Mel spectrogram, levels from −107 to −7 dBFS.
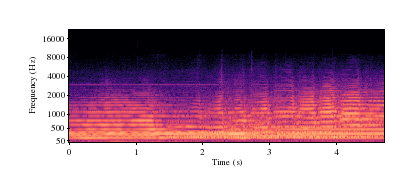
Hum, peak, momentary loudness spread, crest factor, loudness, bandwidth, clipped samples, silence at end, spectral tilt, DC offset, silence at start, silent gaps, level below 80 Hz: none; -10 dBFS; 4 LU; 14 dB; -25 LUFS; 4.2 kHz; under 0.1%; 0 s; -11 dB/octave; under 0.1%; 0 s; none; -54 dBFS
